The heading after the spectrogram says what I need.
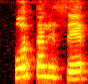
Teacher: es una palabra aguda, porque la sílaba de mayor fuerza, o sea, la tónica la tiene en ser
